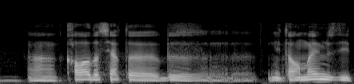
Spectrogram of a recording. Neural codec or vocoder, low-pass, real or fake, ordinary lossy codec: none; 7.2 kHz; real; none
